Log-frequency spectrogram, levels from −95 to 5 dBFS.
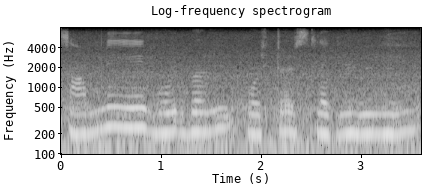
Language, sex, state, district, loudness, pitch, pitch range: Hindi, female, Madhya Pradesh, Dhar, -13 LUFS, 205 Hz, 195-215 Hz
